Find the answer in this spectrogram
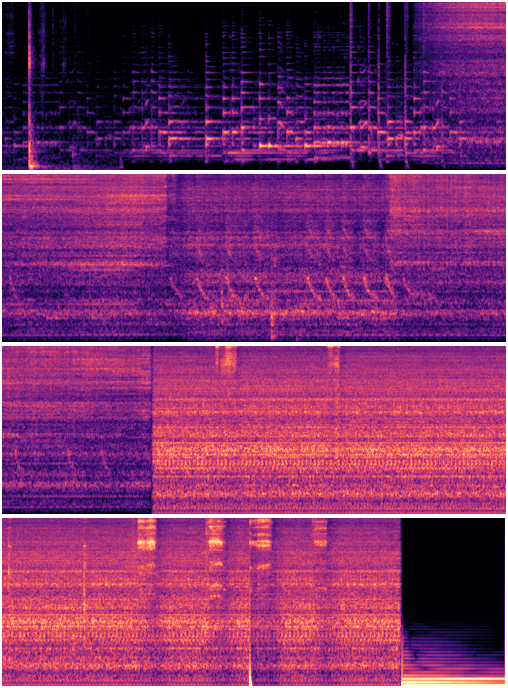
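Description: A bandsaw cutting through aluminium angle as a steady run of machine noise, in several edited stretches. About two-thirds through it switches abruptly to a belt sander grinding the cut aluminium, with a few sharp clicks near the end. Light background music plays, and it is alone in the first few seconds.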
